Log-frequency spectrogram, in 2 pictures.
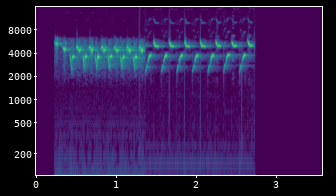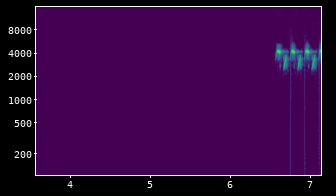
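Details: Goldfinch song: a dense, loud run of rapid twittering notes that moves into a higher series of tinkling notes, then a long pause before a short trill resumes.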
